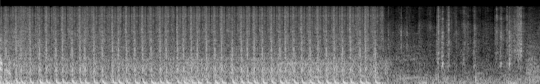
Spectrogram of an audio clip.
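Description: Rapid, loud automatic gunfire from CS:GO zombie escape, a dense unbroken burst of shots lasting several seconds before cutting off into quieter scattered game noise.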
